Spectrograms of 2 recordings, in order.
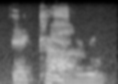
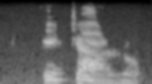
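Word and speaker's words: Ẹ kàárọ̀: e r o so you have to pronounce that e it's car so it's going to sound like this e Caro e Caro that is good morning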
